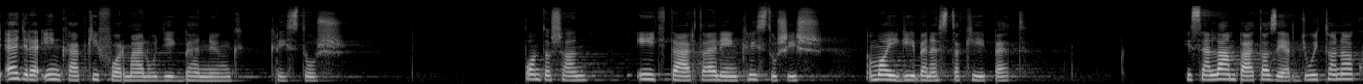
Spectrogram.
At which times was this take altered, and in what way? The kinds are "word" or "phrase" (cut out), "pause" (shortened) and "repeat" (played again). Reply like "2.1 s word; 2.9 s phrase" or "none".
none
